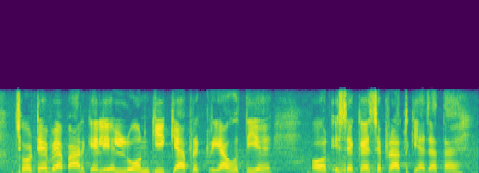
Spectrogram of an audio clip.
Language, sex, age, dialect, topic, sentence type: Hindi, female, 36-40, Marwari Dhudhari, banking, question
